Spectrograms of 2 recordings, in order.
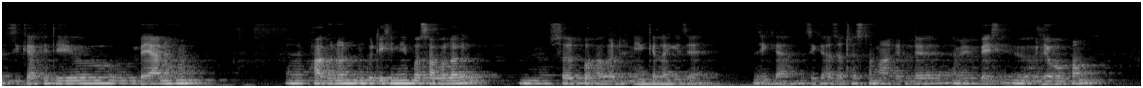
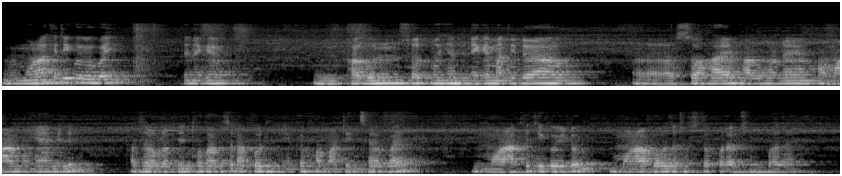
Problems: constant background noise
